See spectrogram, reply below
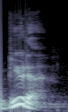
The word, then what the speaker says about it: Buda: Is it Buda or Buda? – So it's Buda, Buda, but everybody on the football team pronounced it Buda. – Okay. – So yeah. Like I would always hear that. James Rossi from Buda, Texas. I'm like, it's Buda, but whatever.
